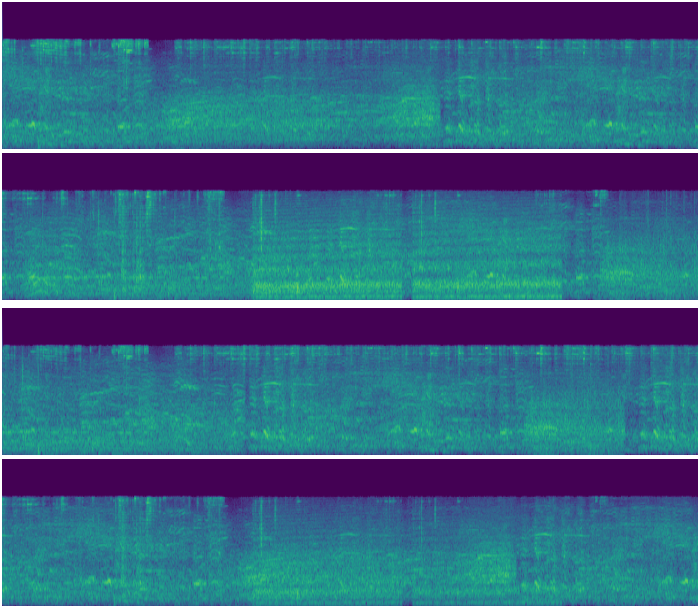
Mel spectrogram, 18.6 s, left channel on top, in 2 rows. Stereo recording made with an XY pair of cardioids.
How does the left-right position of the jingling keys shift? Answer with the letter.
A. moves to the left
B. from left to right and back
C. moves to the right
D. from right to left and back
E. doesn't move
B.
